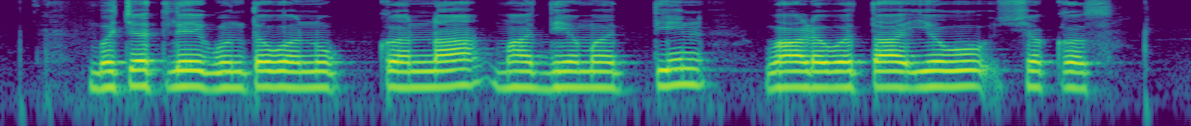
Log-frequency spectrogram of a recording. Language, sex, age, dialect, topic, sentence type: Marathi, male, 18-24, Northern Konkan, banking, statement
